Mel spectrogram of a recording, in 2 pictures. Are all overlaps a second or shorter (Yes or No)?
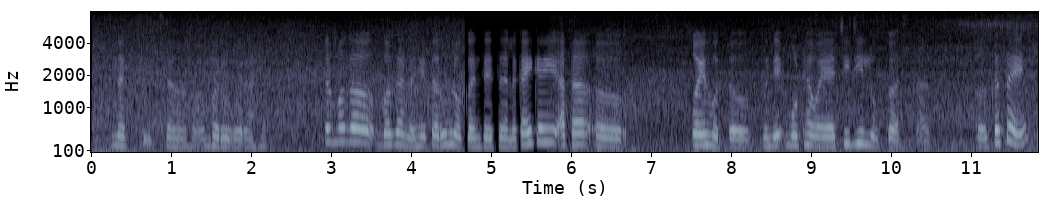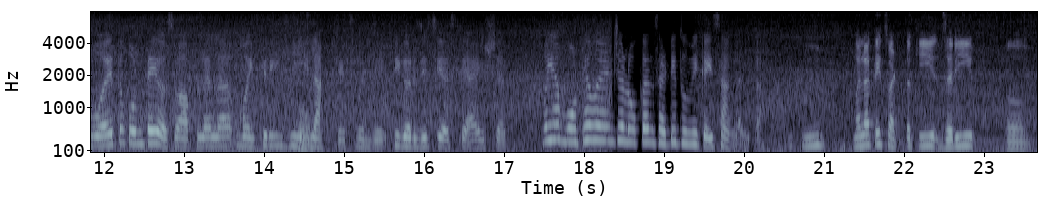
Yes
